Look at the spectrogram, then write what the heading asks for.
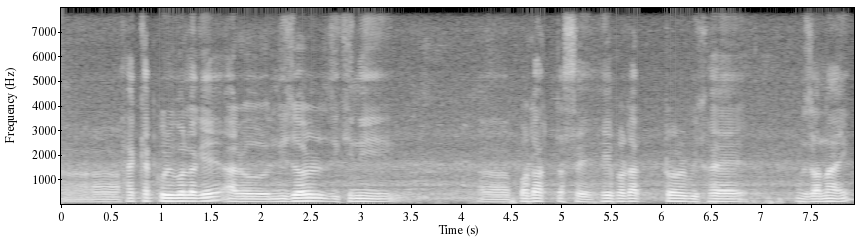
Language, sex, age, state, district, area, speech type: Assamese, male, 30-45, Assam, Nalbari, rural, spontaneous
